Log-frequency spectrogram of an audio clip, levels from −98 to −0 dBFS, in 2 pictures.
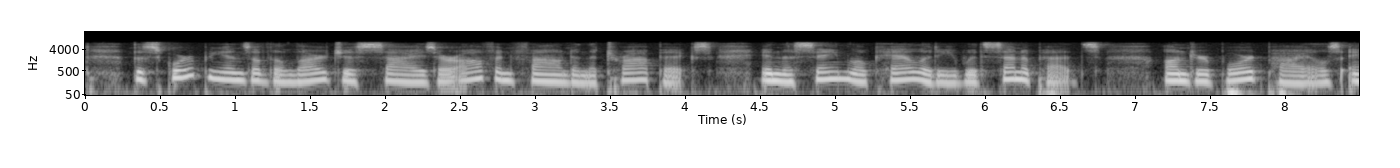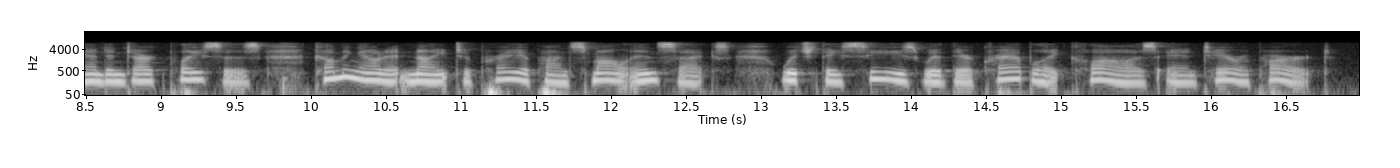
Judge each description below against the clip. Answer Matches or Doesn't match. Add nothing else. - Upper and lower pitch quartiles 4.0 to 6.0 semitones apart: Doesn't match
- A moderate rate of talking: Matches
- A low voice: Doesn't match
